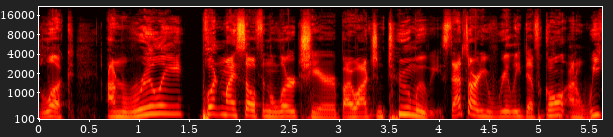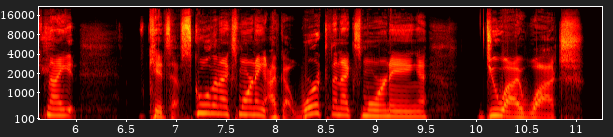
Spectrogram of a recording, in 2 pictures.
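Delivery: ordinary talk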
